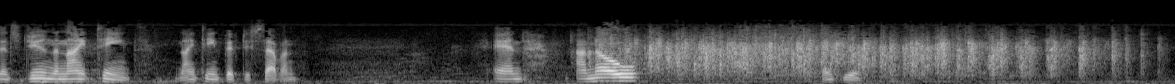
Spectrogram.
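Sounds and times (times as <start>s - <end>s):
speech: 0.0s - 3.1s, 5.0s - 6.6s, 8.2s - 8.8s
audience applause: 6.1s - 11.7s.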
